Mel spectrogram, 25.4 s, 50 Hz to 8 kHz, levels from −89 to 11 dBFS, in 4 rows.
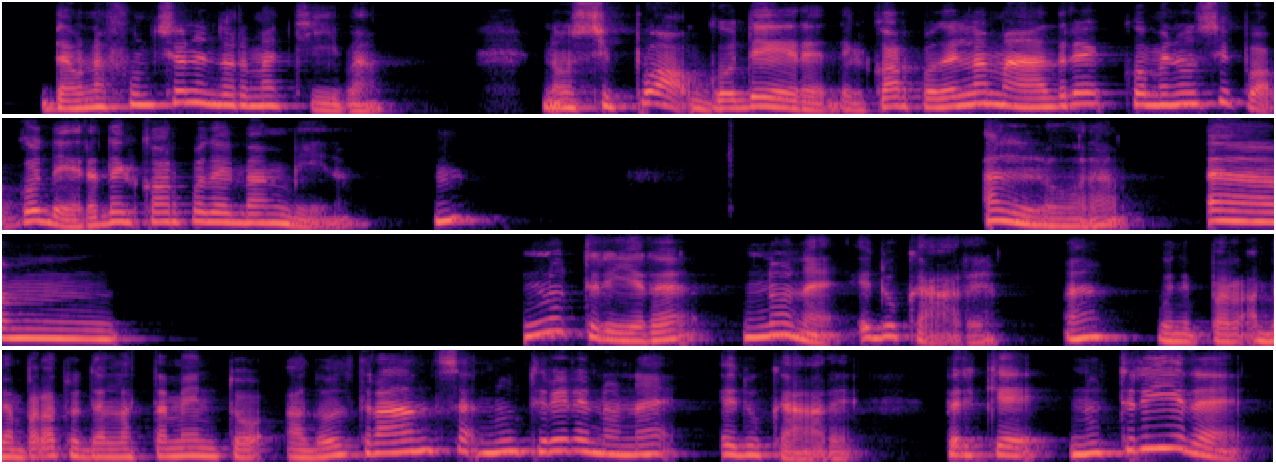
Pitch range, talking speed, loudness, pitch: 160-230 Hz, 100 wpm, -26 LUFS, 195 Hz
